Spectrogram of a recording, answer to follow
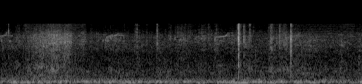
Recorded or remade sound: recorded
